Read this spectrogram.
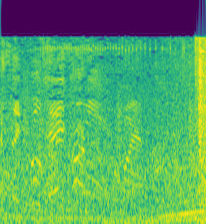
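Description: A motorbike engine revs close by.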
